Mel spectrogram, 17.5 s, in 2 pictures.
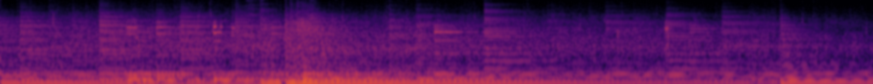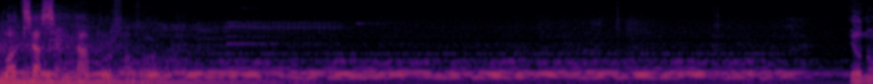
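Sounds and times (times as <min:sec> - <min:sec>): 
audience applause: 0:00.0 - 0:10.4
speech: 0:09.0 - 0:10.6, 0:17.2 - 0:17.4.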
